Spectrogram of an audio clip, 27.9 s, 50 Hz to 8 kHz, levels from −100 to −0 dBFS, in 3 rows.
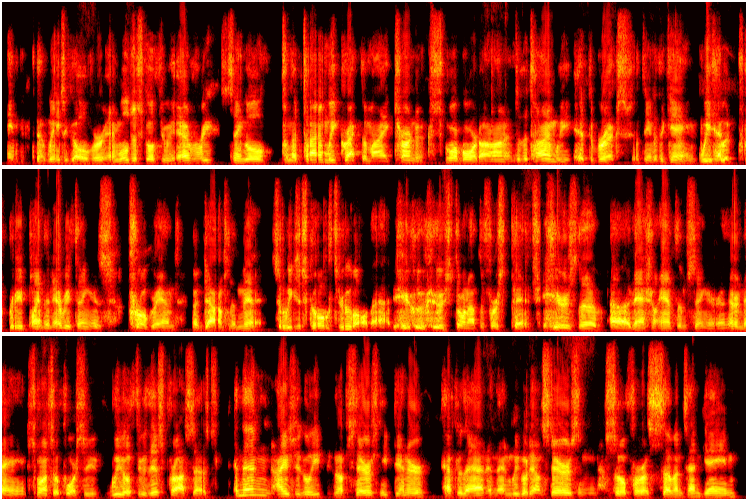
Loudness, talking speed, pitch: -25 LUFS, 235 wpm, 375 Hz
